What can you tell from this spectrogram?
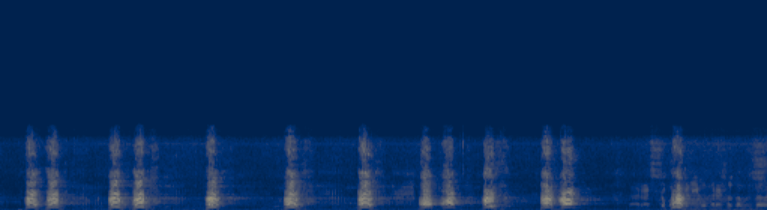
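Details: Dobermann barking during protection training, about a dozen full, harmonic barks repeated roughly once a second, some in quick pairs, in a steady run.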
